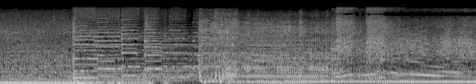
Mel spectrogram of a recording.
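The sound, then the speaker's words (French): A motocross motorcycle engine revs loudly on a racing circuit. The roar is continuous and strong, and its pitch shifts up and down as the throttle works. “Les meilleurs pilotes de motocross du monde vous attendent en terre mayonnaise sur le circuit du Motoclub d'Ernée.”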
